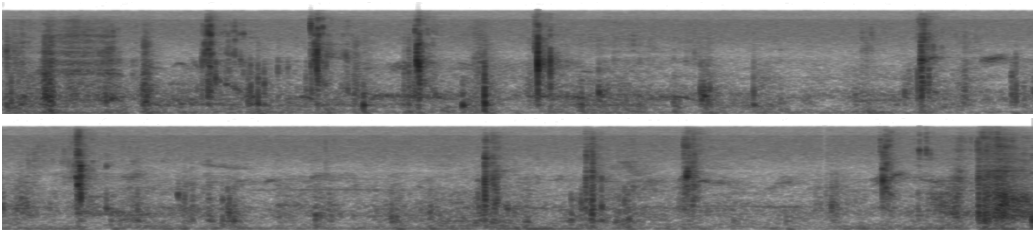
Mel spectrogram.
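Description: Close-miked eating by hand: wet chewing with sharp lip smacks and mouth clicks, a few a second and uneven. A louder, wetter burst comes near the end as a handful of rice and fried pumpkin leaves goes into the mouth.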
